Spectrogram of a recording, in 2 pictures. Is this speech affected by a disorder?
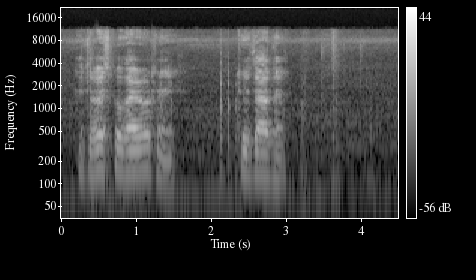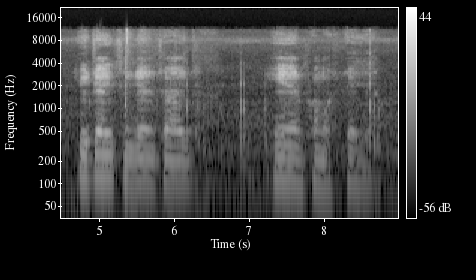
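Yes: Parkinson's disease; idiopathic per hospital.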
